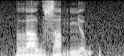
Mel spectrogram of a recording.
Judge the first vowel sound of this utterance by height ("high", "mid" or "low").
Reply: low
